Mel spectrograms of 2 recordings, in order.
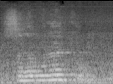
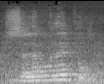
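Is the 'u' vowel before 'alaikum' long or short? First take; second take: short; short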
